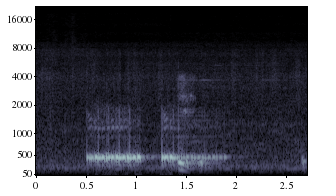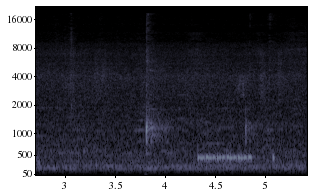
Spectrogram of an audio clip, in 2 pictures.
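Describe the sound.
Buzzy telephone line tones while redialing a dropped call: two long tones close together, then a softer, shorter one after a pause, over a faint steady hiss.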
